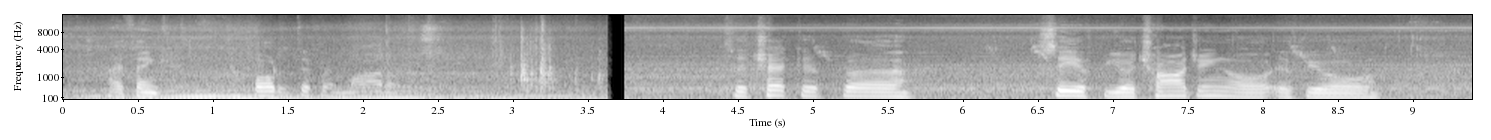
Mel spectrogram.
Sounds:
Car, Vehicle, Speech

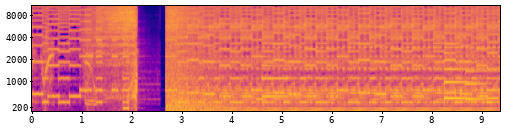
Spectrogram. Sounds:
Music, Video game music

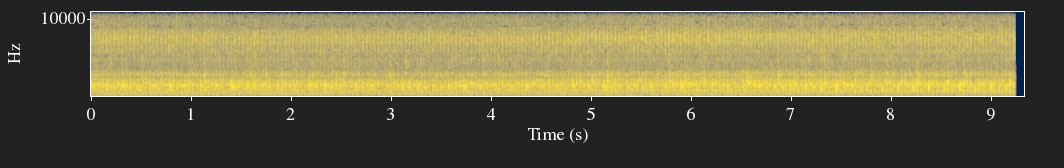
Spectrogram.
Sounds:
Heavy engine (low frequency)

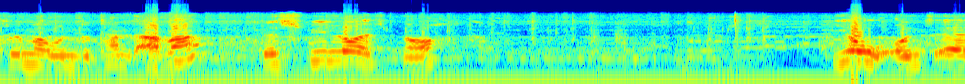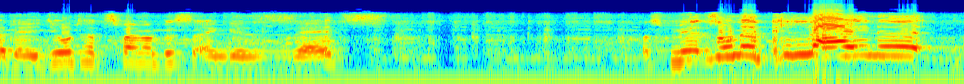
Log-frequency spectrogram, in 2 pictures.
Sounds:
Music, Speech

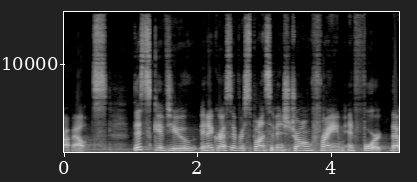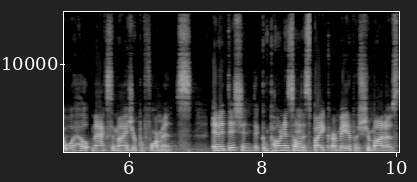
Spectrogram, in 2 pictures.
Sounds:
Speech

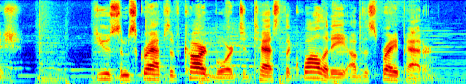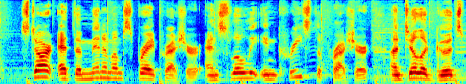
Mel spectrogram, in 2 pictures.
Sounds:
Music, Speech

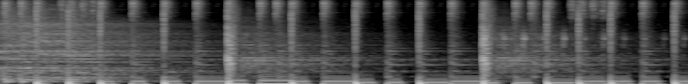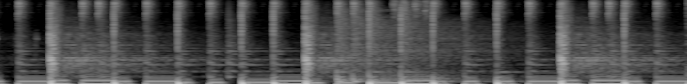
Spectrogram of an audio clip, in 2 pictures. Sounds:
Music

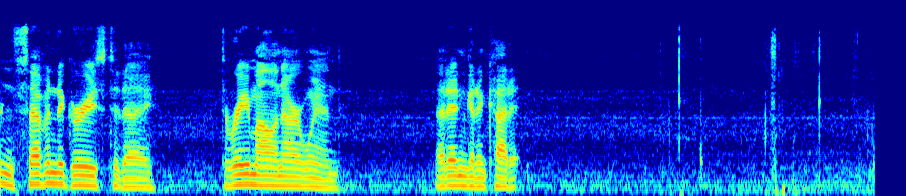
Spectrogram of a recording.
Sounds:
Speech

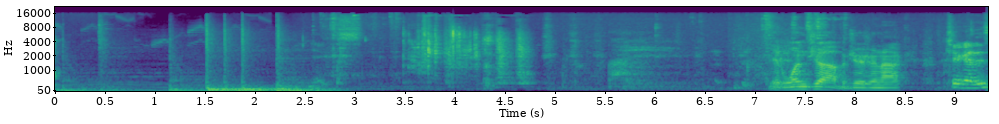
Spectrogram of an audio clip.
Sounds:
Speech, Music

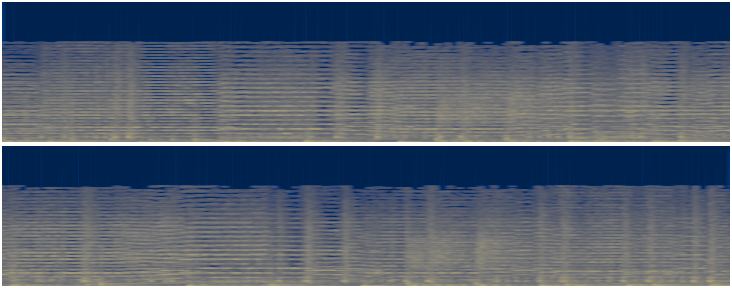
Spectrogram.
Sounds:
Music

